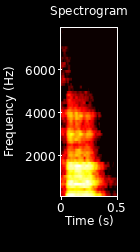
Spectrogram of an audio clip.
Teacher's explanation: ha ada di makhraj, ada di tenggorokan paling bawah ya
